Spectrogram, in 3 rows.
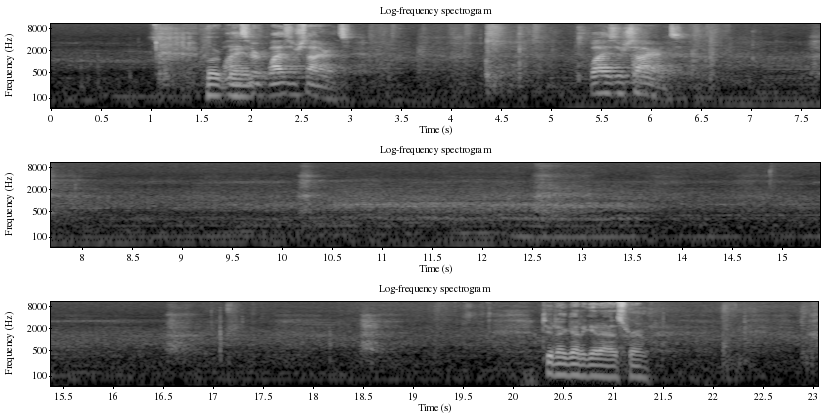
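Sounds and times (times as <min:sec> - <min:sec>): man breathing heavily: 0:01.0 - 0:20.4, 0:21.2 - 0:23.0.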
